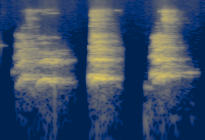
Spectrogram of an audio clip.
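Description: A dog barking three times, each bark short and separate.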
